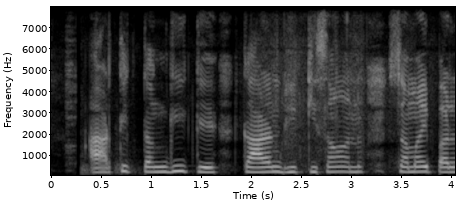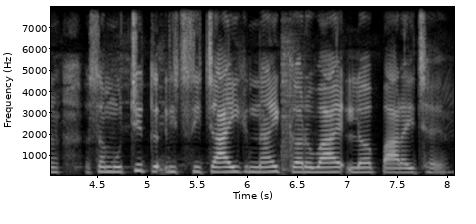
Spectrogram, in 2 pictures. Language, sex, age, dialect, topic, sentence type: Maithili, female, 18-24, Angika, agriculture, statement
